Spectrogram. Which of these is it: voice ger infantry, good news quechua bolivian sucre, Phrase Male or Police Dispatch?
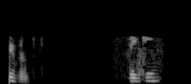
Police Dispatch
